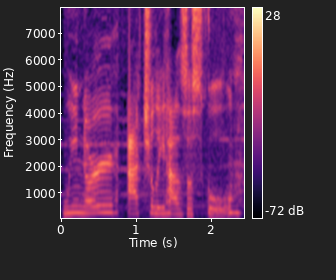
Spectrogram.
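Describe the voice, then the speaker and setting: A woman's voice: on the high side, takes it slowly, a bit bright, soft background music, rough recording. A woman streaming a video game, chatting casually with her viewers as she plays. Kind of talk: casual live stream commentary.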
